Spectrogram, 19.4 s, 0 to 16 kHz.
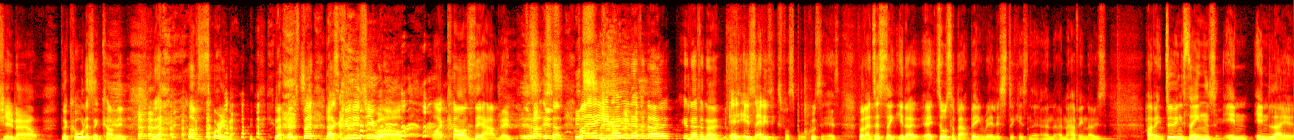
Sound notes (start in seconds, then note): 2.4 laughing; 8.8 laughing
